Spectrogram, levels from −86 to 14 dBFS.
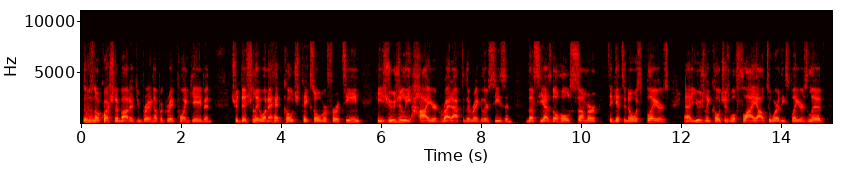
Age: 30-49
